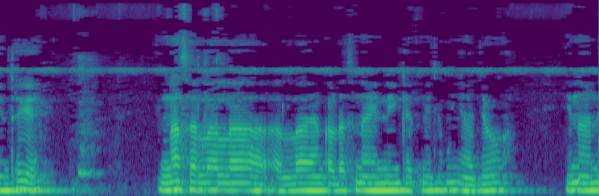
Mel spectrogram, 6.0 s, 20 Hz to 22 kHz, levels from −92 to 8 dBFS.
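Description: Throughout, the speech has likely passed through WMA compression at a rate that fits about 48 kbps. Coarse quantisation in its transform blocks smears noise over tens of milliseconds, giving plainly audible ringing, washiness and hiss that breathes with the speech.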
